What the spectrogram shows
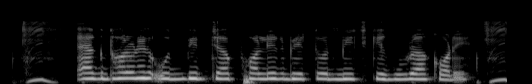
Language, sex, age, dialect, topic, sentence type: Bengali, female, 18-24, Northern/Varendri, agriculture, statement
